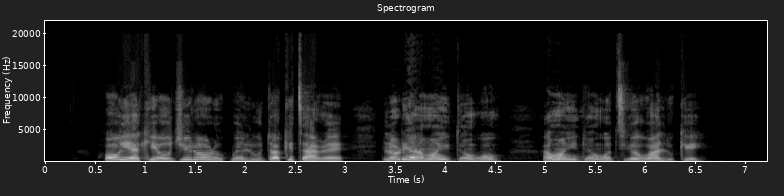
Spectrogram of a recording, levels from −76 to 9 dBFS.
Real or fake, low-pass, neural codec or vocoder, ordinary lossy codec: real; none; none; none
